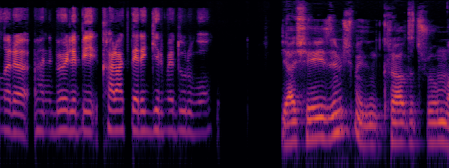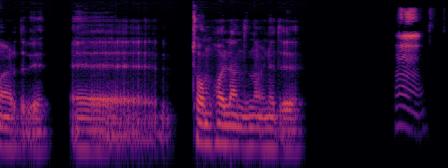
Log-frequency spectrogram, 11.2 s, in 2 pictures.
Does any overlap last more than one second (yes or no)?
no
